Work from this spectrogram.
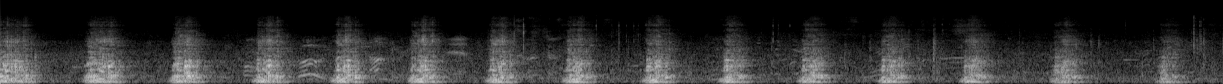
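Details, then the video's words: Big cat giving a steady series of short, deep, breathy grunts, about one every second, repeated evenly for over twelve seconds. "Suara cheetah, harimau dan sejenisnya " big cat sound""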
